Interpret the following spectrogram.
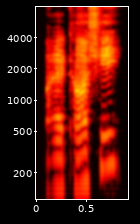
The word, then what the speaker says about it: Mayakashi: fallen available support and new um ayakashi i think is how it's pronounced it's a zom it's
